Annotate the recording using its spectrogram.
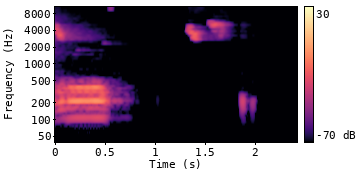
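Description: A man's voice trailing off in a low, held hum for about half a second, then near silence with a couple of faint, brief high-pitched chirps.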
